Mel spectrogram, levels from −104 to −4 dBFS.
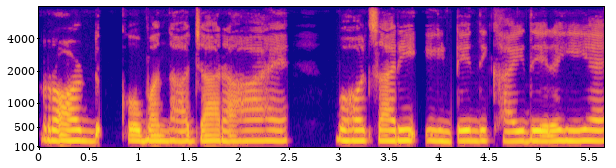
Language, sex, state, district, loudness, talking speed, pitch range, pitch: Hindi, female, Bihar, West Champaran, -16 LUFS, 140 wpm, 205-220 Hz, 220 Hz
